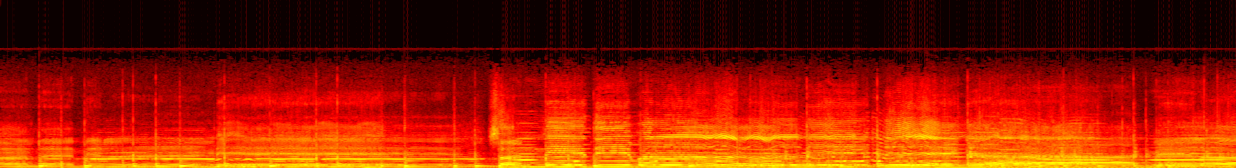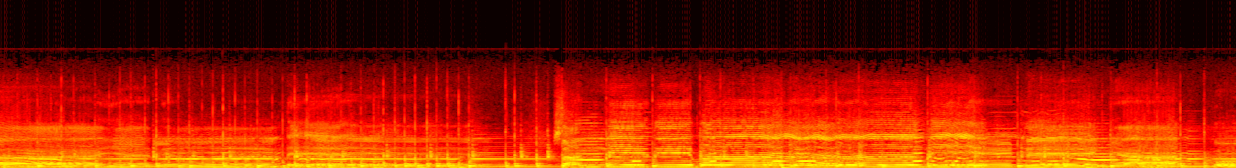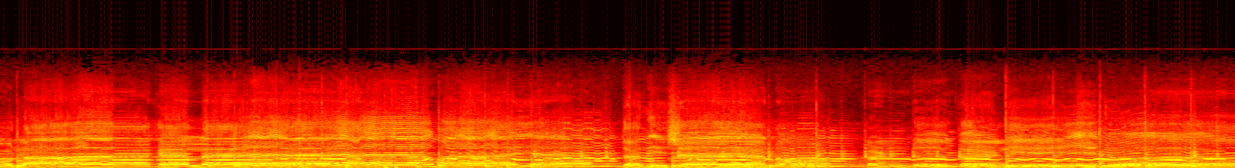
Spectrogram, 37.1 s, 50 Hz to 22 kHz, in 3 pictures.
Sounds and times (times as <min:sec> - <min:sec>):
Carnatic music: 0:00.0 - 0:37.0
Plucked string instrument: 0:00.0 - 0:37.0.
